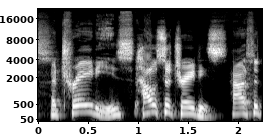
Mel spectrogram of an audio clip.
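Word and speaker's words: Atreides: How do you pronounce it? At trades. At trades.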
